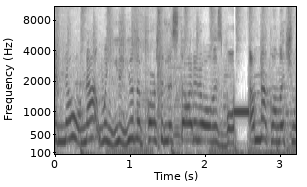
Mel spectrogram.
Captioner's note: beep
